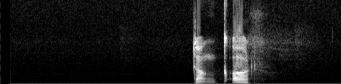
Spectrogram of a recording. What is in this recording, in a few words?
kaqchikel; drum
